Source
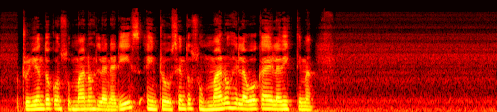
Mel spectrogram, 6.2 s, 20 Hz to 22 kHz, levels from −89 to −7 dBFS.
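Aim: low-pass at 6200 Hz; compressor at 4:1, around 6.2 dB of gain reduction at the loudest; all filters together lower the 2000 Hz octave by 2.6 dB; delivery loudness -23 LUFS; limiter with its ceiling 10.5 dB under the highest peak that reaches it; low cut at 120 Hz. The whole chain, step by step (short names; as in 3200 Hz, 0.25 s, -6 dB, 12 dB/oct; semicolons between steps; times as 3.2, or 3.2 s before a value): HPF 120 Hz; LPF 6200 Hz; bell 2000 Hz -3.5 dB; compressor 4:1, threshold -25 dBFS; gain +11.5 dB; limiter -14 dBFS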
